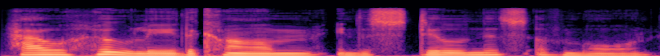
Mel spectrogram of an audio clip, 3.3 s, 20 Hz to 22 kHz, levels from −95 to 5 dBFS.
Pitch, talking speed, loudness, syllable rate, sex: 125 Hz, 165 wpm, -16 LUFS, 3.4 syllables/s, male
